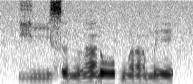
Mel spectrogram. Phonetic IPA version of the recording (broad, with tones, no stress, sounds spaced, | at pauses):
ɣ iː˦ z ə˨ n l ã˦ ɾ o˨˦ ɡʷ ã˨ m e˧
